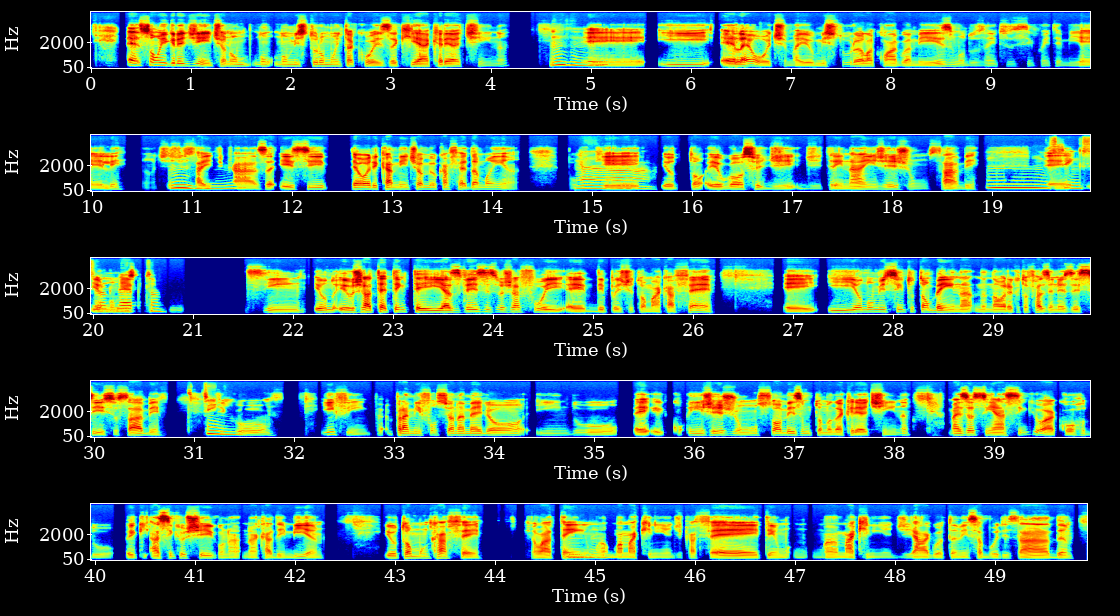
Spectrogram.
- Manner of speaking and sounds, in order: other noise
- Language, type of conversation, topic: Portuguese, podcast, Como é sua rotina matinal para começar bem o dia?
